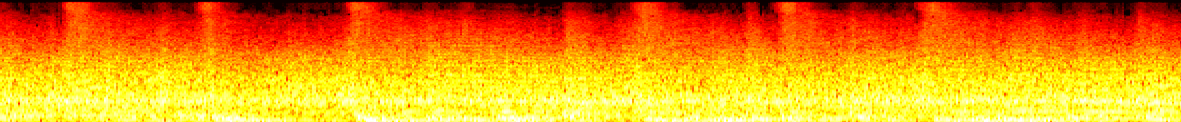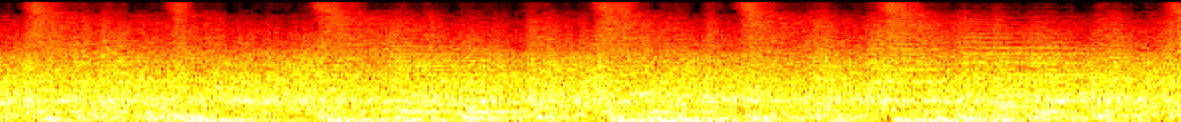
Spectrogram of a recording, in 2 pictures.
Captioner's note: crowd Noises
